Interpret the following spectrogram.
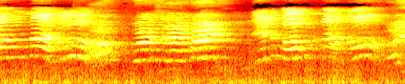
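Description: Children's voices speaking together, reciting short Urdu phrases of about a second each.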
